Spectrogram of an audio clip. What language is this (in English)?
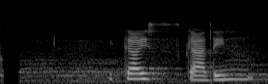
Nepali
